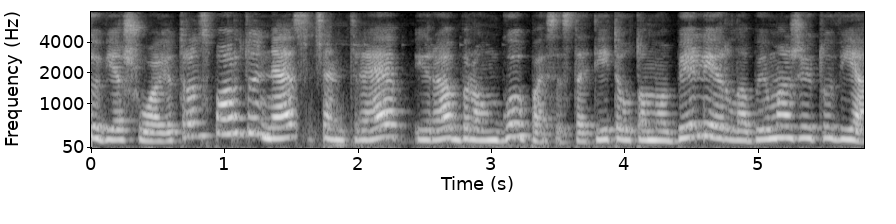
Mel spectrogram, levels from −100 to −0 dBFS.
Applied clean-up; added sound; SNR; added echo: neural separator model SepFormer DNS4.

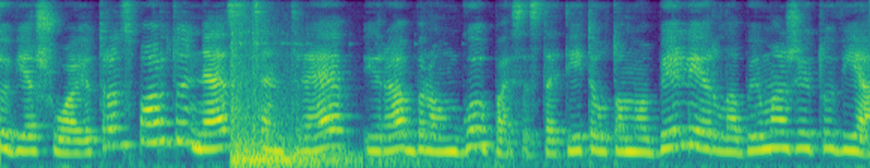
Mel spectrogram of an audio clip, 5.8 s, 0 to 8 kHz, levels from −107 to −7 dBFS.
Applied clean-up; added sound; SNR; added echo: none; Slam; 7 dB; reverberation time 0.2 s.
